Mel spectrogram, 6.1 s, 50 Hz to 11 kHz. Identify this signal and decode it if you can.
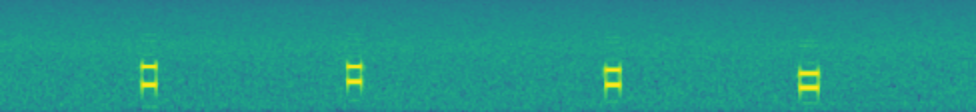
DTMF, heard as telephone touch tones, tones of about 110 ms. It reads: 9 # 8 4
